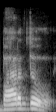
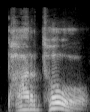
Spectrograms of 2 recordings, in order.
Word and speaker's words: bardo: It's not bardo, it's partho, soft par.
